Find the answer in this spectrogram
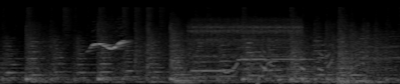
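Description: Background music with cartoon sound effects: a short, warbling whistle that sweeps upward about a second in, then a longer run of gliding electronic tones over a high steady tone.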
